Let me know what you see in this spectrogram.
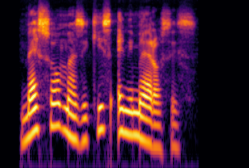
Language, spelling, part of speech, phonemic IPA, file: Greek, μέσο μαζικής ενημέρωσης, noun, /ˈmeso maziˈcis eniˈmerosis/, EL-μέσο μαζικής ενημέρωσης.ogg
- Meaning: medium, mass medium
